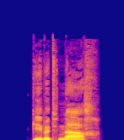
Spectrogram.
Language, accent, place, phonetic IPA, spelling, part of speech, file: German, Germany, Berlin, [ˌɡɛːbət ˈnaːx], gäbet nach, verb, De-gäbet nach.ogg
- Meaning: second-person plural subjunctive II of nachgeben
